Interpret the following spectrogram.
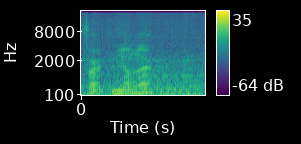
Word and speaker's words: Wertmüller: Cut-up version of Wertmüller. It's German, from my father. He said to always insist on the umlauts. Otherwise people butcher the pronunciation.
